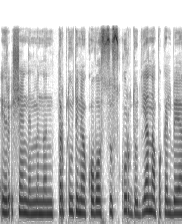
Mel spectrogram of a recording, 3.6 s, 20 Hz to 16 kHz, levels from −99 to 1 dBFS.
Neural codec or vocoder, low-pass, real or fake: none; 9.9 kHz; real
